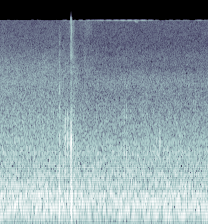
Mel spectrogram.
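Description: Steady rain of a thunderstorm, an even hiss, with one sharp tick a little after half a second in.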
